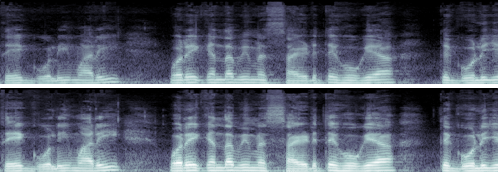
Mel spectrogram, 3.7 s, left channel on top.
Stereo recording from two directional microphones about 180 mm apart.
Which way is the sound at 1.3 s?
20° right (ahead or behind).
